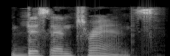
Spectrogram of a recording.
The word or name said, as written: disentrance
